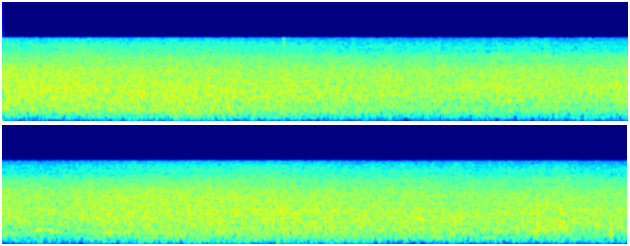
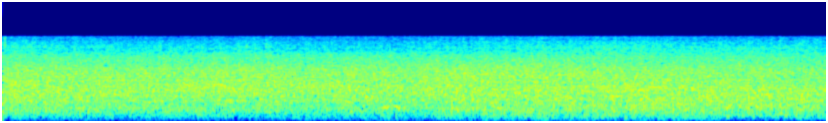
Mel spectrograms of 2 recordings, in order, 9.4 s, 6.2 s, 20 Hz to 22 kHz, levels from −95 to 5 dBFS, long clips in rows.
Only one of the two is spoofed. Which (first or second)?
second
